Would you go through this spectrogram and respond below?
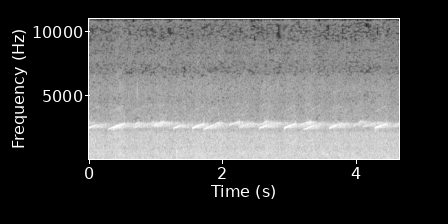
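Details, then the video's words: Night frog chorus by a creek: clusters of thin, high, rising notes repeated roughly every second, irregularly spaced, with a steady hiss of running water underneath. "Night creek frogs cry sound effect"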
